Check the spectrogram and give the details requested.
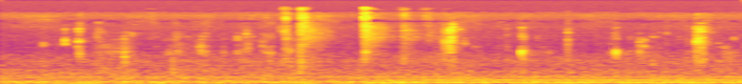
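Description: A person chewing breakfast food close to the microphone: scattered small crisp crunches and clicks over a low steady hum.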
